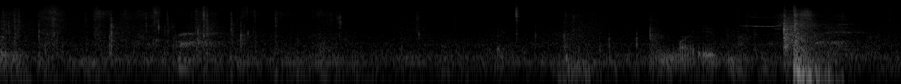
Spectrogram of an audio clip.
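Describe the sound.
A door shuts with a single sharp thud near the end, preceded by shuffling and handling noises, with faint indistinct voices in the background.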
